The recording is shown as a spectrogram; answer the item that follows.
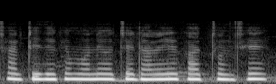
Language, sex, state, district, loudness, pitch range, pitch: Bengali, female, West Bengal, Cooch Behar, -10 LUFS, 235-245 Hz, 240 Hz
